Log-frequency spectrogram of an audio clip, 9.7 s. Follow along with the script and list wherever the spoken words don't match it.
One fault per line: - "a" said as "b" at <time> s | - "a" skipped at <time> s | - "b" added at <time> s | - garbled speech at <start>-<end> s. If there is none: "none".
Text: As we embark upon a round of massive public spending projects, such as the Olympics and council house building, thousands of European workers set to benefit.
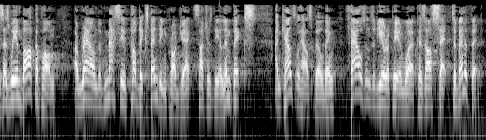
- "are" added at 8.5 s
